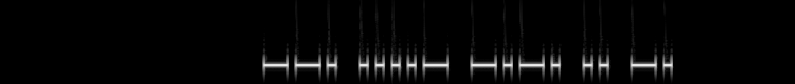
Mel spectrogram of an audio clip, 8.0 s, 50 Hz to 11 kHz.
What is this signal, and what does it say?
Morse code, heard as a keyed tone, about 15 wpm, 700 Hz. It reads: G4CIN
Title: DXCC-100 Call Signs - 5 Characters - Repeated 2x - 15wpm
